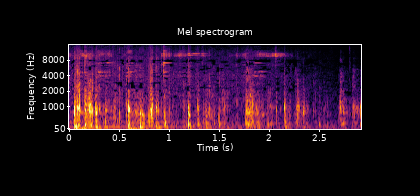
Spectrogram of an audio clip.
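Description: Horse hooves gallop as riders flee: a rapid, loud clatter of many hoofbeats that keeps up a steady driving rhythm throughout.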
